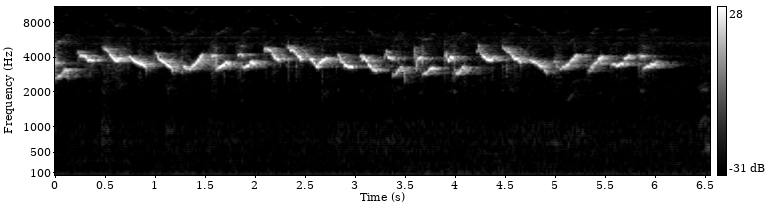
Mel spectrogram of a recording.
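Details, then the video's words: Captive chestnut-bellied seed finch (curió) singing the "Sinatra" song type: a continuous, rich warbling of quick whistled notes, rising and falling steadily for several seconds without pause. "CURIÓ SINATRA"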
